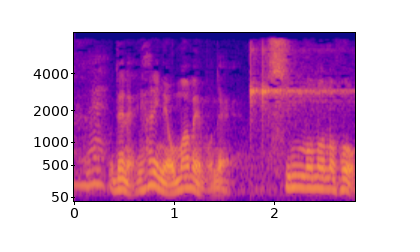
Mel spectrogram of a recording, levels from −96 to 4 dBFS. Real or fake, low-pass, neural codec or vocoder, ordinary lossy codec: real; 7.2 kHz; none; MP3, 32 kbps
